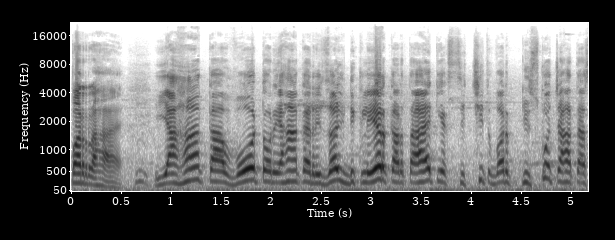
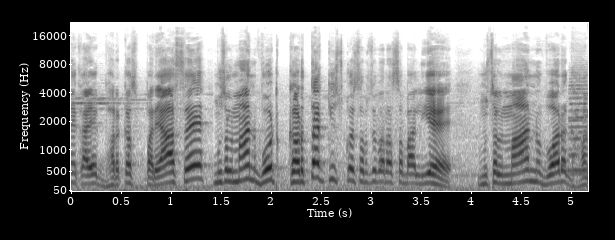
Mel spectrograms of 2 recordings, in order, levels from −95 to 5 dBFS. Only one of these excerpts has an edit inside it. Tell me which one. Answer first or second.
second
